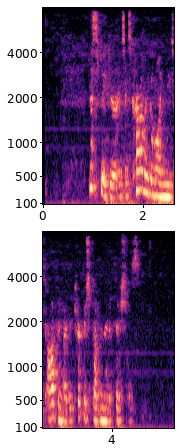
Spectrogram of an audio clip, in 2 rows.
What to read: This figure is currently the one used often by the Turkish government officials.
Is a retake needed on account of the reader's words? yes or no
yes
